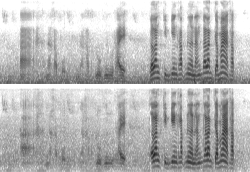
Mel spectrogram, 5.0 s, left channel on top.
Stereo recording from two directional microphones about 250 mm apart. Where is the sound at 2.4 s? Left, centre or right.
Centre.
